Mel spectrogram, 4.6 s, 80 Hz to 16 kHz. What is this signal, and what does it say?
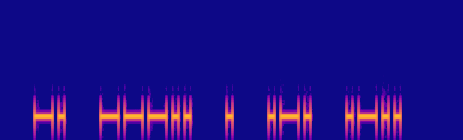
Morse code, heard as a keyed tone, about 20 wpm, spaced as for 15 wpm, 700 Hz. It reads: N8ERL
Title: USA Call Signs - 5 Characters - 2x Character Spacing - 20wpm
